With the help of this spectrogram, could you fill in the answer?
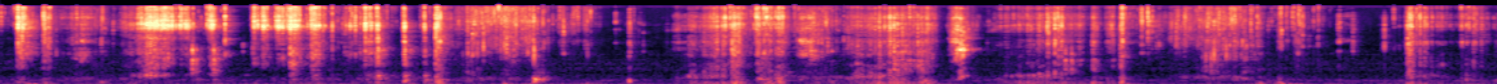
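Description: A metal knife blade scrapes and cuts into a green and white striped solid bar of dry soap held in the hand, already partly crushed, as crumbs fall away. Dense, bright, crunchy scraping and crackling comes in uneven bursts, with short pauses between strokes. The sound is mostly high and hissy, with little low end.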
